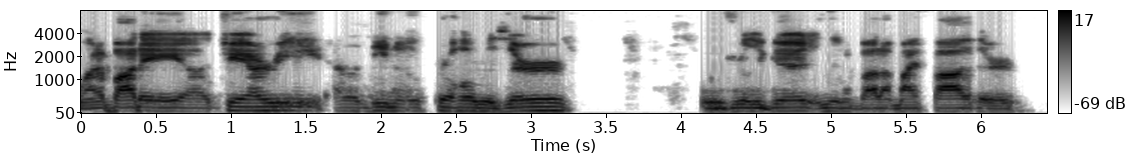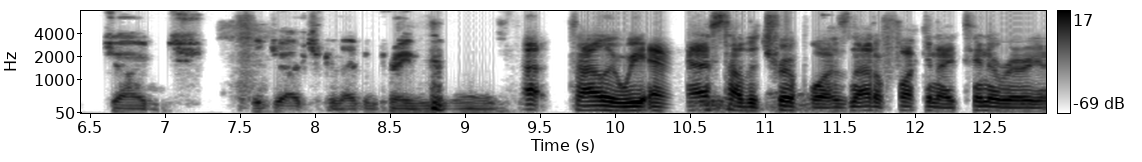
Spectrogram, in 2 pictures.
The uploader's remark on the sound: This episode sounds like it was recorded in two cars and a bathroom.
